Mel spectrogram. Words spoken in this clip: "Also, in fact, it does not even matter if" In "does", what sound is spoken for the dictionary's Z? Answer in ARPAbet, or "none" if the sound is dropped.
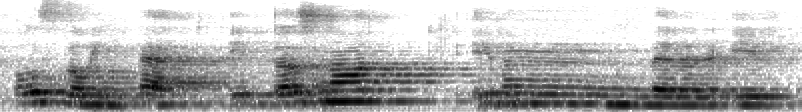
S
